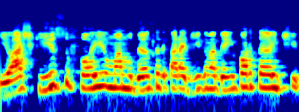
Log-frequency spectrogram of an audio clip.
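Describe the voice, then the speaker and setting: Here a man speaks at a high pitch. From Rio Grande do Sul interior (Nonoai). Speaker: LGBT activist group coordinator. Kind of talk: radio interview discussion.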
